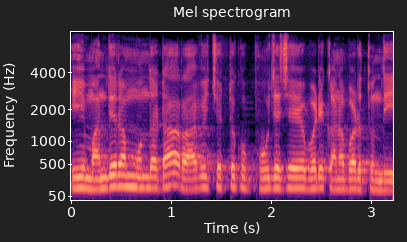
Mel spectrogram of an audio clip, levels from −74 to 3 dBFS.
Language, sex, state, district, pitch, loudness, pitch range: Telugu, male, Telangana, Adilabad, 145 Hz, -14 LUFS, 135-150 Hz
